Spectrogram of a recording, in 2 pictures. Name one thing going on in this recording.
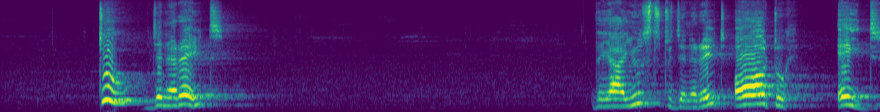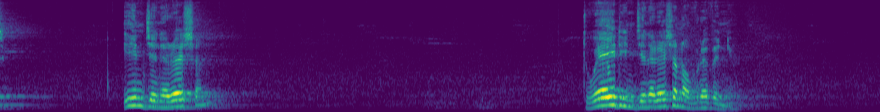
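A man speaks calmly and clearly, close by, in short bursts with pauses.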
